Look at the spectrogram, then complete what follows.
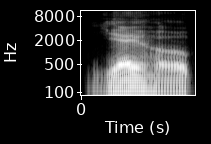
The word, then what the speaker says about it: Yahoo: nearby Yahoo Arch with Yahoo pronounced yeo by some local residents are scenic stops within the Daniel Boone National Forest in McCreary County, Kentucky.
